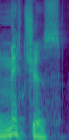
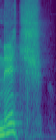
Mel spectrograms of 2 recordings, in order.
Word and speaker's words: niche: riches are in the niches. Once again, I'm going to catch heat for taking the American pronunciation because, of course, in the UK, it's not niche, it's niche. We use the Francais pronunciation.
